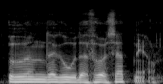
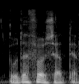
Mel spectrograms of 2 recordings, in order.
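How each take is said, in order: First: Under goda förutsättningar with a little more push on Under; emphasized phrase. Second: Said in the usual way. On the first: Shown as a demonstration. Coach explaining green people, stressing the condition.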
